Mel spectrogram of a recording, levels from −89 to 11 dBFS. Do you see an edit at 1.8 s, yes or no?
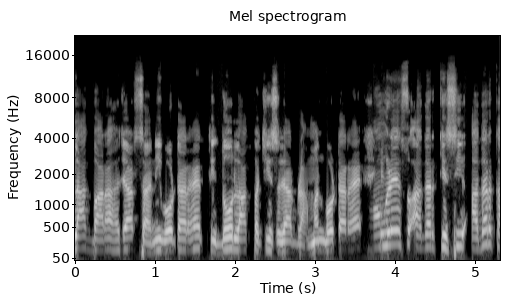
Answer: no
